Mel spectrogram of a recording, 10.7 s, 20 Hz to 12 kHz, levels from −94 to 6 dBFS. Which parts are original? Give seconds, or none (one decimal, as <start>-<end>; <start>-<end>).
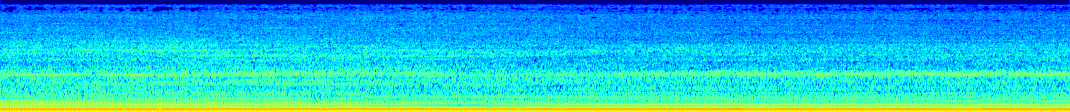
0.0-10.7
